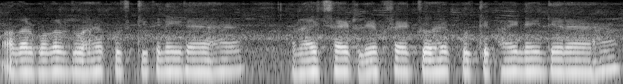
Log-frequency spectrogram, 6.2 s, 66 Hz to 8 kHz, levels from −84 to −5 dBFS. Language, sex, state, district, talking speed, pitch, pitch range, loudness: Hindi, male, Bihar, Katihar, 200 wpm, 135 Hz, 130-135 Hz, -18 LUFS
